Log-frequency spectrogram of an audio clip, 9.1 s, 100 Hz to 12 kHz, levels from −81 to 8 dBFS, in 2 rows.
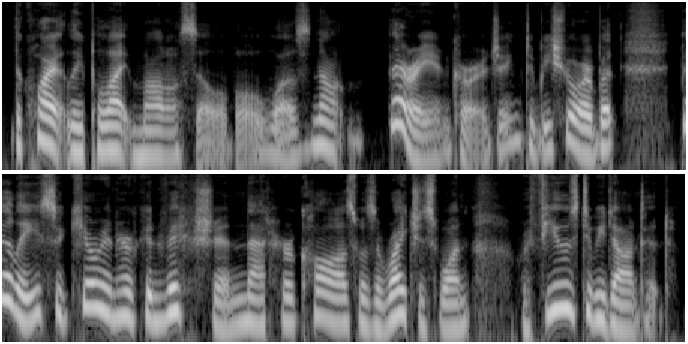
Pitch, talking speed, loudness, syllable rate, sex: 190 Hz, 185 wpm, -19 LUFS, 6.2 syllables/s, female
